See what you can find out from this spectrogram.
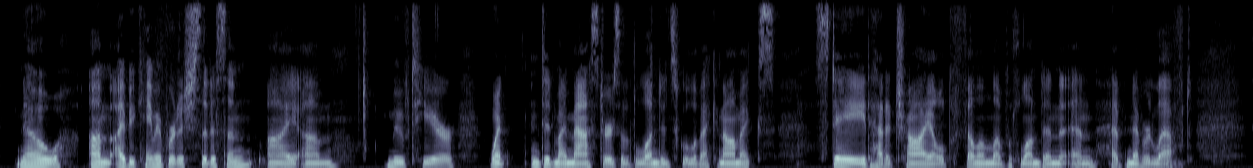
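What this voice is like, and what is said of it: Non-London accent. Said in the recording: “it's not a London accent you've got there”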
